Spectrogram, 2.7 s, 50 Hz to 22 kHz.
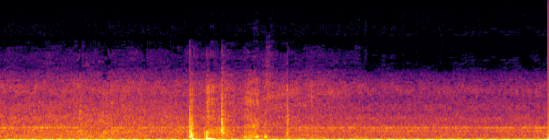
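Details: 2014 Ford F150 3.5 V6 EcoBoost, ~91k miles, after new Motorcraft plugs and Duralast coil packs fixing P0303 cylinder 3 misfire: low even idle rumble, no stumble or misfire beat; normal idle.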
